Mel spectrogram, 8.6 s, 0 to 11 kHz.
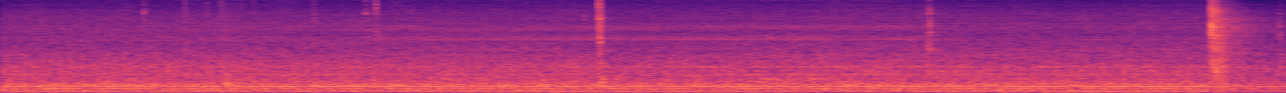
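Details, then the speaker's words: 1986 Friedrich Quietmaster 19,000 BTU refurbished window AC on 220 V, started on low cool and stepped through low, medium and high fan. Steady, loud rush of air with a constant low hum and no rattles; normal fan operation on high. "here is low medium medium medium high and high it's loud"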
